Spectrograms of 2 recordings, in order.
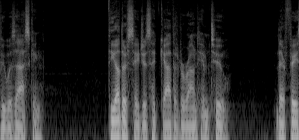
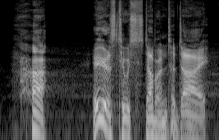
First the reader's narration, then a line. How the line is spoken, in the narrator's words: Darunia boomed, his voice strong and confident despite his injuries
